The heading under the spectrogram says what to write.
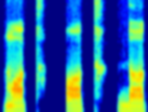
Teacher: জিভের সামনের অংশ দ্বারা ওপরের পাটি দাঁতের নিচের অংশ স্পর্শ করে দন্তধ্বনিগুলো উচ্চারিত হয়।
